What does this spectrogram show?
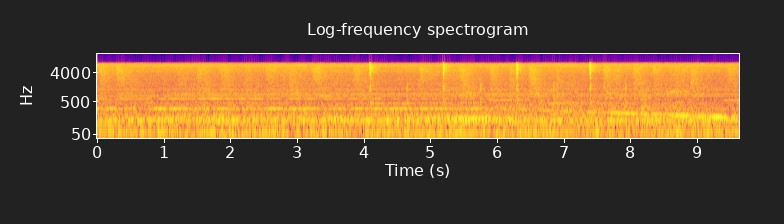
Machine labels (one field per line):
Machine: valve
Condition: normal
